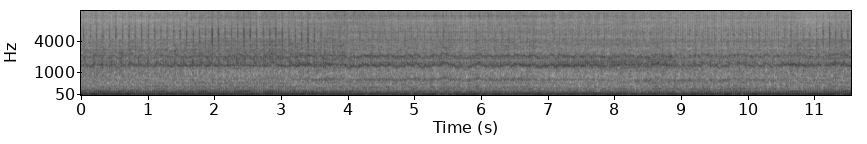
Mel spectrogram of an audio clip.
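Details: Honda CB1300, cold idle after coolant change: dull, uneven knocking from below near the water pump at about two to three a second; pump parts fine, owner suspects an air lock let the pump shaft rattle in its factory play with the oil pump shaft.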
